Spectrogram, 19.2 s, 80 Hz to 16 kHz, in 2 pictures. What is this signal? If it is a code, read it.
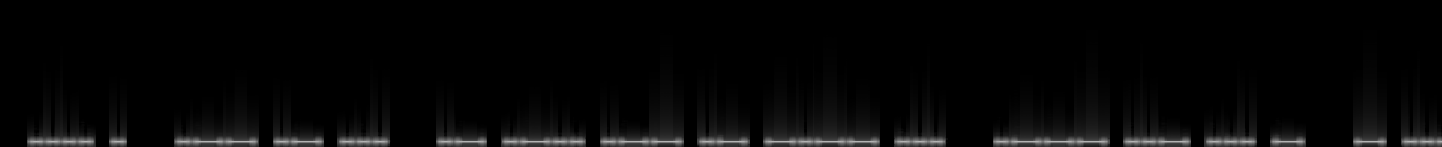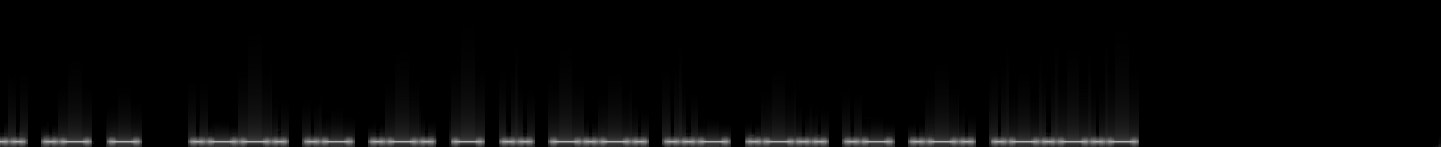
Morse code, heard as a keyed tone, about 22 wpm, 700 Hz. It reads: HE WAS ALWAYS JUST THAT PARTICULAR.
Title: Sentences from Top 1000 Words - Review Part 4 - 22wpm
